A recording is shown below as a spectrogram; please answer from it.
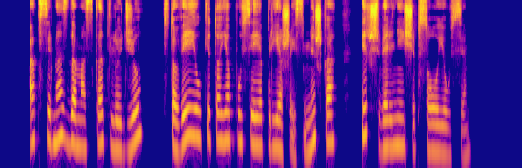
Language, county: Lithuanian, Utena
